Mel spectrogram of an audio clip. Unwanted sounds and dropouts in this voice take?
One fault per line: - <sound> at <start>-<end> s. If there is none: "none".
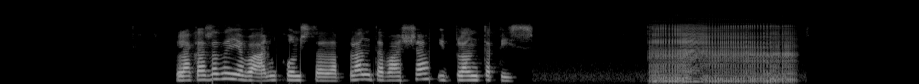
- squeak at 6.5-8.0 s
